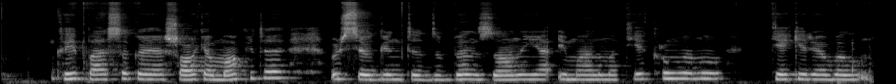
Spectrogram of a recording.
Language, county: Lithuanian, Kaunas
